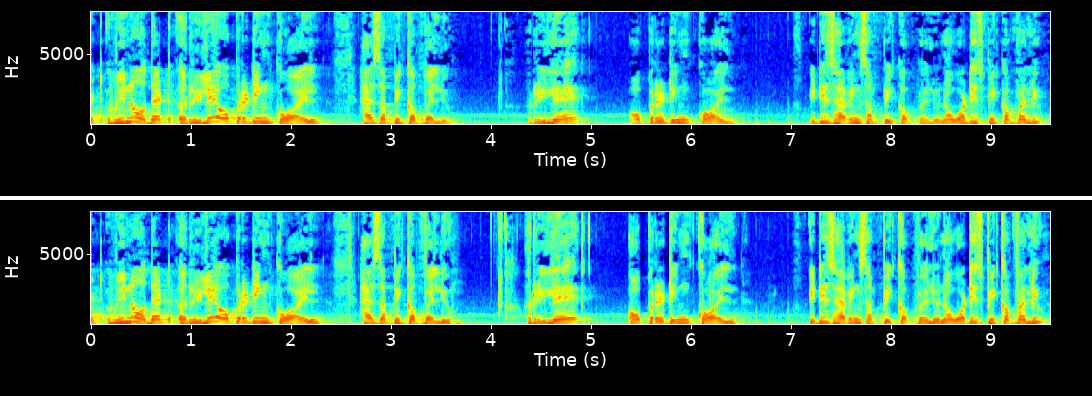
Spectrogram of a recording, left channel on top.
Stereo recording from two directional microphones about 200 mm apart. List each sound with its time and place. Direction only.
0.0 s speech: 10° left (ahead or behind); by 3.6 s 30° right (ahead or behind)
4.0 s speech: 45° right (ahead or behind)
